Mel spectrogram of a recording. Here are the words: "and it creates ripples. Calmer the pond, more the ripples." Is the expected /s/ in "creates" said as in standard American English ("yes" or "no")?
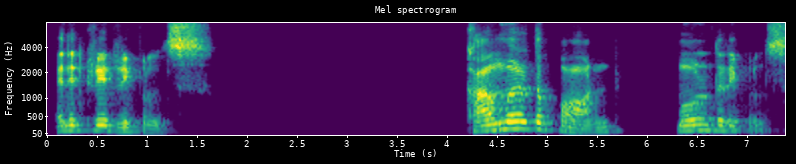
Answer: no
